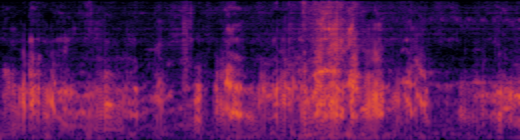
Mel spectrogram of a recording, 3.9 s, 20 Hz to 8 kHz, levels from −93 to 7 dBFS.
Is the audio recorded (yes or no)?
no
